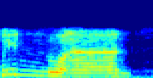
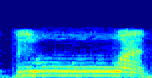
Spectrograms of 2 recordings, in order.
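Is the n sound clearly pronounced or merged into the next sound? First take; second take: clear; merged. First: The n is pronounced clearly before the w. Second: The n is merged into the following w sound. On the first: The speaker calls it right. "إنما أقرأها عادية قنوان" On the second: The speaker calls it wrong. "ما أقول مثلا قنوان، هذا خطأ"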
